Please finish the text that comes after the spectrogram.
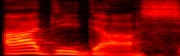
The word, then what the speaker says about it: Adidas: And Adidas, or Adidas, as some of our friends pronounce it, has retracted their opposition to the Black Lives Matter 3-stripe design.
